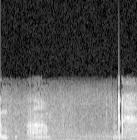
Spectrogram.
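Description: A man's hesitant voice over a telephone line: a short filler murmur about half a second in, a quiet pause, then a single sharp click just before the end.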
